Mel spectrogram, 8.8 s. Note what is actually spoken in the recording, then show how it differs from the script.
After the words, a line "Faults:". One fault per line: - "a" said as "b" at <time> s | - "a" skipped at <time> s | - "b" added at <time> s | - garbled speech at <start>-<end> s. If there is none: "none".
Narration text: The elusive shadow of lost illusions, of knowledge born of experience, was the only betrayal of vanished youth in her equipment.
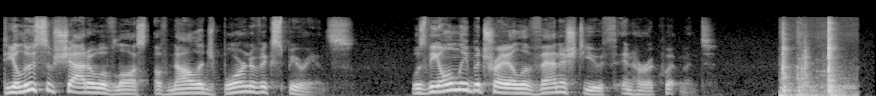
The elusive shadow of lost of knowledge born of experience, was the only betrayal of vanished youth in her equipment.
Faults:
- "illusions" skipped at 1.5 s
